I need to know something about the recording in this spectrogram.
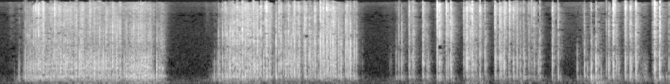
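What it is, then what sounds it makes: Woven cotton canvas cloth. Thick beige coarse woven cotton canvas cloth, bunched and rippled by the fingers, is scratched and dragged with nails. Two long, steady, broadband scraping passes are heard, followed by a run of quick, separate scratches with a rough, bright texture.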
